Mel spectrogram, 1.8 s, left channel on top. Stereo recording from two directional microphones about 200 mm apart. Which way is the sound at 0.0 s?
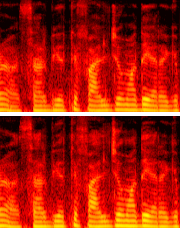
15° right (ahead or behind).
